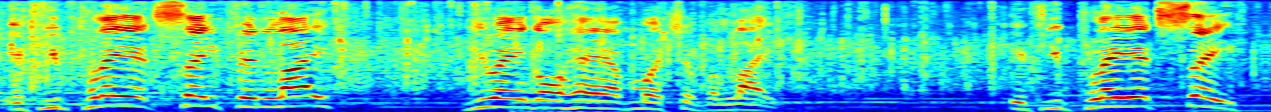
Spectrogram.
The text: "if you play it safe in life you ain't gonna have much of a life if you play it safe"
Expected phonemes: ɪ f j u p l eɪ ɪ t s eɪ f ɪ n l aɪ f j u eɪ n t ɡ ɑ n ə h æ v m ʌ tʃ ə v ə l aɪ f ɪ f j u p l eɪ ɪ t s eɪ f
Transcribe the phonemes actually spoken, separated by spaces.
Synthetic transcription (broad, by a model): ɪ f j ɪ p l eɪ ɪ t s eɪ f ɪ n l aɪ f j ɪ eɪ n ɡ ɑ ə h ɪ v m ʌ tʃ ə v ə l aɪ f ɪ f j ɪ p l eɪ ɪ t s eɪ f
